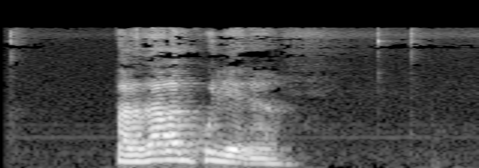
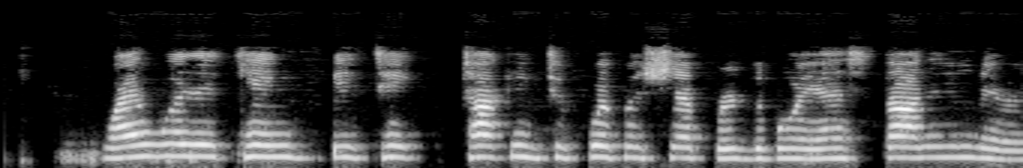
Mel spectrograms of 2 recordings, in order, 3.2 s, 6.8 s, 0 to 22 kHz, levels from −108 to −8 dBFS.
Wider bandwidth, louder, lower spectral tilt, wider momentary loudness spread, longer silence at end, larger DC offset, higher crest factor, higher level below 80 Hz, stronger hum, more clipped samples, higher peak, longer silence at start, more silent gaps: first, 11.5 kHz vs 7.2 kHz; first, -16 LUFS vs -21 LUFS; first, -5.5 dB/octave vs -2.5 dB/octave; first, 22 LU vs 10 LU; first, 1.25 s vs 0 s; neither; about the same, 18 dB vs 20 dB; first, -58 dBFS vs -70 dBFS; neither; neither; about the same, -2 dBFS vs 0 dBFS; first, 0.8 s vs 0.4 s; second, none vs 2.96-3.07 s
